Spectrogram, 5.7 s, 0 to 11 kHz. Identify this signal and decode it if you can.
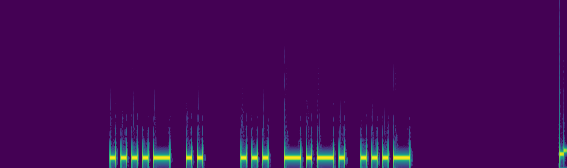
Morse code, heard as a keyed tone, about 22 wpm, 700 Hz. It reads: 4I SCV
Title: Winter Field Day Exchanges Encore 22wpm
